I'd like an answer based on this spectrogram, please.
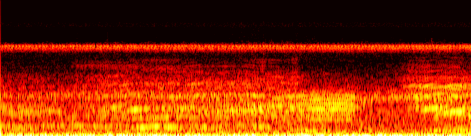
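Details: Outdoor pasture herd of open range cattle communicating while grazing: softer, overlapping drawn-out moos come through a dense low rumble, with a constant thin high whine above.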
